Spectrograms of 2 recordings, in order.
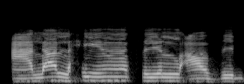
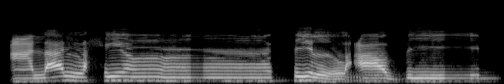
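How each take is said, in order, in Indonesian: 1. Bunyi sengau dipotong pendek dan terburu-buru. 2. Bunyi sengau ditahan lama. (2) "ditahan lagi"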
